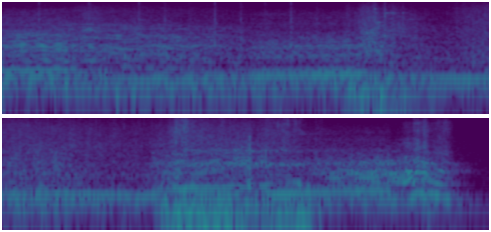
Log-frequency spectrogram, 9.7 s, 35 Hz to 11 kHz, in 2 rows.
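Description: The BMW M Hybrid V8 race car in a racing video game howls through its gears, the engine note climbing and dropping with each upshift, with a louder surge of revving late on and no talk.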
